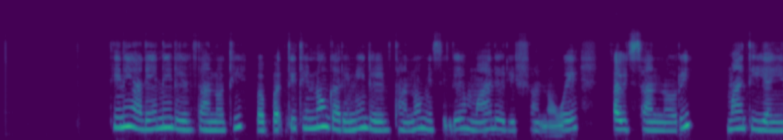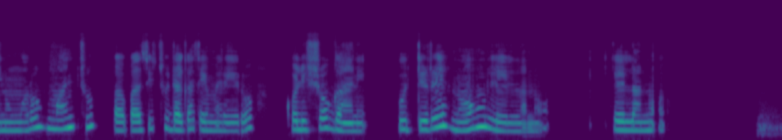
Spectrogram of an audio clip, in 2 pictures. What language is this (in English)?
Sidamo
